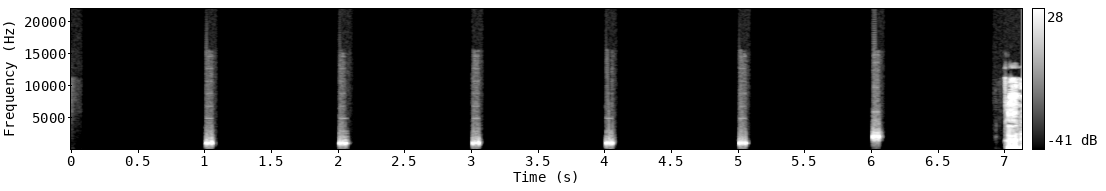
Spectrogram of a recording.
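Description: A timer beeps once a second as it counts down, ending on a higher beep.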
